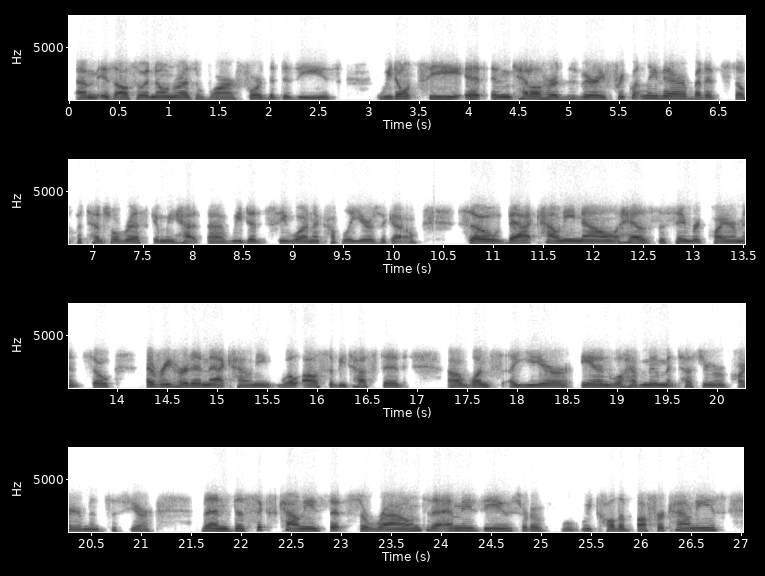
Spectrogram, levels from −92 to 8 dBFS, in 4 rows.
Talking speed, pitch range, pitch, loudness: 185 wpm, 150-180 Hz, 155 Hz, -23 LUFS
